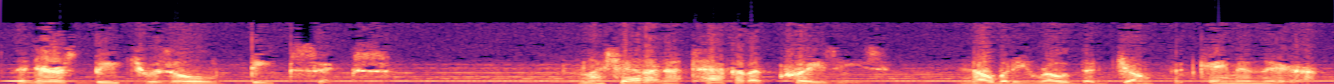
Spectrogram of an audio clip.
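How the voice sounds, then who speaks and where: A man playing a troubled, weary young surfer who recounts his ordeal dramatically and haltingly in an old radio drama. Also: lowish voice, over music, close to an everyday voice. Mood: weary, brooding. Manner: dramatic, halting first-person storytelling. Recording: dull, very noisy vintage radio recording.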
